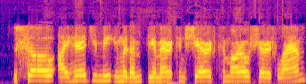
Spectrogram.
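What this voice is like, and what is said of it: Mancunian English accent. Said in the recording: “What's that accent? That's not Arizona. ... originally Manchester, England. ... you Mancunian devil, you.”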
